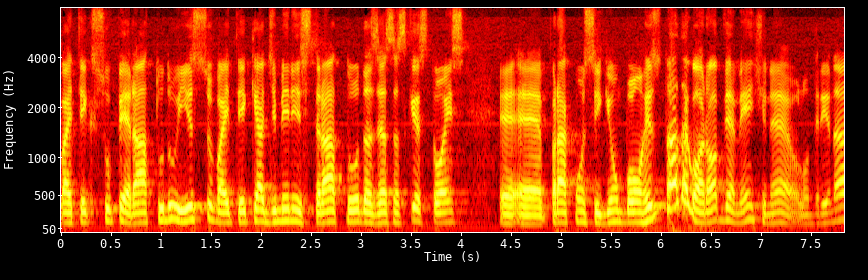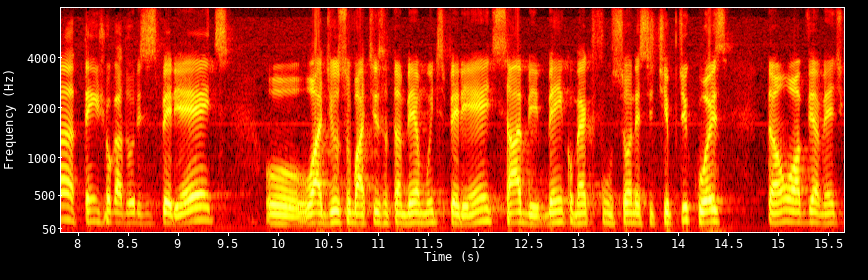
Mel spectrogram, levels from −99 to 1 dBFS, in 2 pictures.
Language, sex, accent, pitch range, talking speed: Portuguese, male, Brazilian, 135-155 Hz, 185 wpm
